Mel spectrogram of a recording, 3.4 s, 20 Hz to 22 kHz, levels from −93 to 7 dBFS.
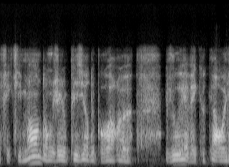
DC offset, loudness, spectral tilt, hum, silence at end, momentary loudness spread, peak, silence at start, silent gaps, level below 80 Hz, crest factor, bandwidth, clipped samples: under 0.1%; -22 LUFS; -3 dB/octave; none; 0 s; 8 LU; -4 dBFS; 0 s; none; -76 dBFS; 18 dB; 7.6 kHz; under 0.1%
